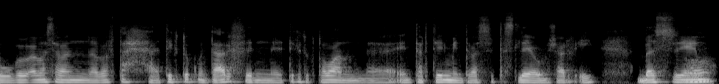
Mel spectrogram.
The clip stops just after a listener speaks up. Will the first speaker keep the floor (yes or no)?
yes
